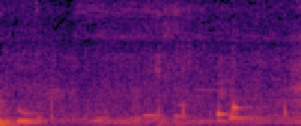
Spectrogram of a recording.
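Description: A quick run of about five faint, short electronic beeps at different pitches, about a second in, during a pause in a man's speech.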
